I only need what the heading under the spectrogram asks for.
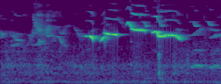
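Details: Oriental magpie-robin singing a short burst of loud, rich whistled notes, sliding and warbling in high pitch, with quiet room noise before and after.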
